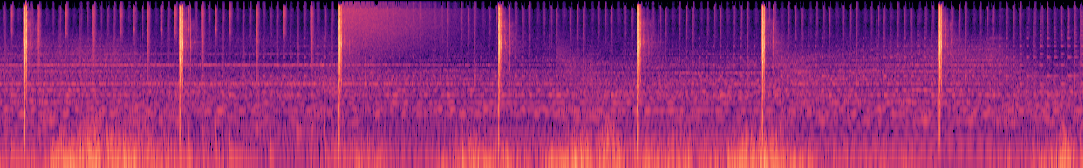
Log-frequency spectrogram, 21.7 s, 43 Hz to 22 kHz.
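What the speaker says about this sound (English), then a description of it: "So shooting flat at the 60 metre target, they were landing at 55 metres." Sharp, sparse airsoft rifle shots, a B&T USW, fired at a 60 metre target outdoors, about seven crisp cracks spaced a few seconds apart over low wind and background rumble.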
